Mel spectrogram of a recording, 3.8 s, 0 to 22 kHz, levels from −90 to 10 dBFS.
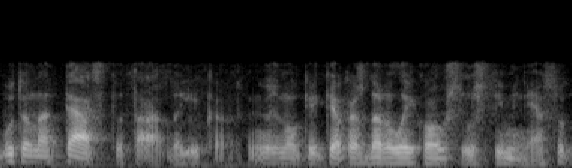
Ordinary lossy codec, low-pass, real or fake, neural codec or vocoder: Opus, 24 kbps; 5.4 kHz; fake; codec, 16 kHz, 2 kbps, FunCodec, trained on LibriTTS, 25 frames a second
